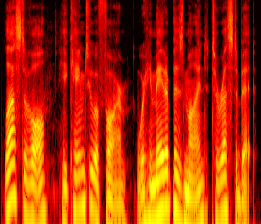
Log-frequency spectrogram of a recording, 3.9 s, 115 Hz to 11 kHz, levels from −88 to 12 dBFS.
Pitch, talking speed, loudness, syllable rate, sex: 125 Hz, 275 wpm, -19 LUFS, 5.4 syllables/s, male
